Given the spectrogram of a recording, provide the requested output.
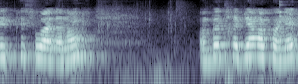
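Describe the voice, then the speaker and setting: A woman speaks with a non-native accent, her voice carrying audible room echo. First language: not French (speaking French). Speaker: cooking channel host. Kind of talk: cooking tutorial. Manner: hesitant, many fillers.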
